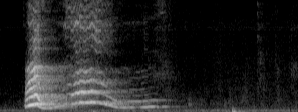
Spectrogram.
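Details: Cavalier King Charles Spaniel puppy from Robin's litter in an indoor kitchen on a cloudy Monday morning, letting out one high, loud whining yelp that rises and then falls over about a second, followed by a soft thump in a quiet room.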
